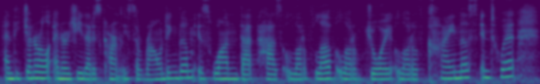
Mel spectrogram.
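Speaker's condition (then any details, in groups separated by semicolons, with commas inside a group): No condition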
